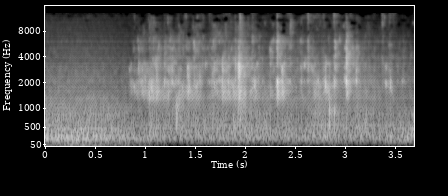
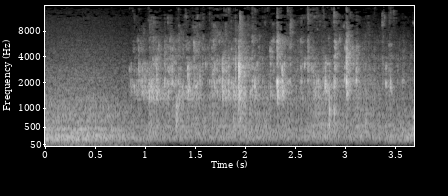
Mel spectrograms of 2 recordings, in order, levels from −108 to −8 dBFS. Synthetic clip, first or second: first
